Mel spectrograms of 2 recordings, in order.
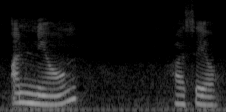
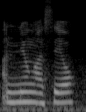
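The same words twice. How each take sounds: First: हासेयो begins with a clear breathy h. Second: आसेयो begins on an open vowel with no h sound; without the h. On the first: Teacher shows students the second of two ways, with h. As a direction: say अन्यांग हासेयो, sounding the h. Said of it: "इसको इस तरीके से ही बोल सकते हैं". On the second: Teacher shows students the first of two ways, no h. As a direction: say अन्यांग आसेयो, dropping the h. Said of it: "इसको इस तरीके से बोल सकते हैं". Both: Shown as a demonstration.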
